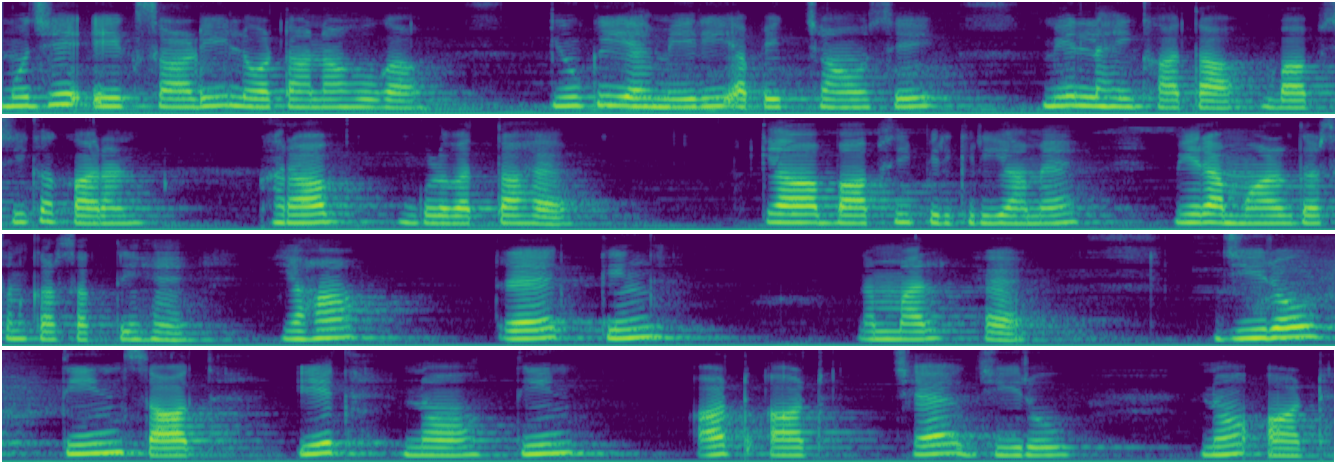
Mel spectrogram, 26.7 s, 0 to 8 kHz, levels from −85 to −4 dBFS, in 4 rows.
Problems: none marked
